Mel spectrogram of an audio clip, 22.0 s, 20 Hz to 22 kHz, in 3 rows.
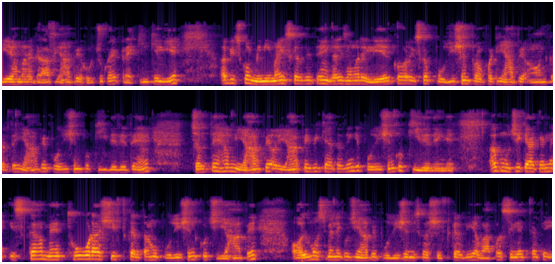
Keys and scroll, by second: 7.8 p.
